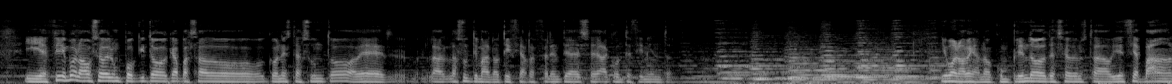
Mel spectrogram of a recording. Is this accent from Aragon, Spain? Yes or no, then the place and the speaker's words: no; Alicante, Valencian Community, Spain; Los que somos de Alicante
